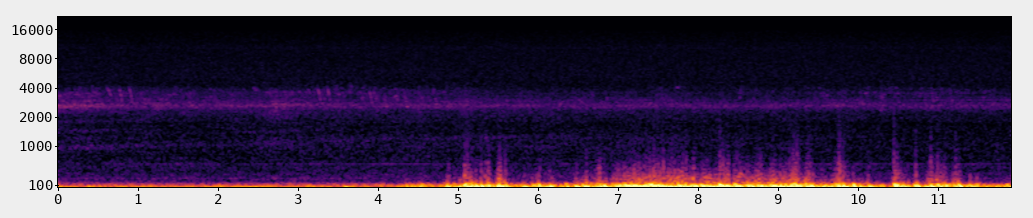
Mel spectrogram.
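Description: Low wind rumble with scattered knocks and rustles growing louder after a few seconds, over a faint steady high hiss; no clear animal calls.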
